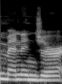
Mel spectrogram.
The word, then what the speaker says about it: Meninger: somebody starts talking to you about you kim meninger and kim am i pronouncing your last name right i didn't even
